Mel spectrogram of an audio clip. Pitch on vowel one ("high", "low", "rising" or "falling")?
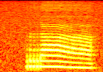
falling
